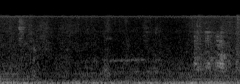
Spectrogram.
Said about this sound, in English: Can you hear the hens clucking? Yeah, that's a little baby hens.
